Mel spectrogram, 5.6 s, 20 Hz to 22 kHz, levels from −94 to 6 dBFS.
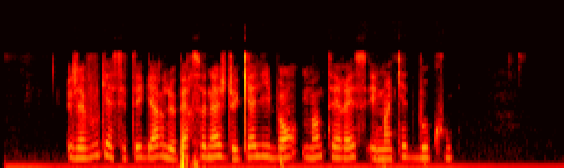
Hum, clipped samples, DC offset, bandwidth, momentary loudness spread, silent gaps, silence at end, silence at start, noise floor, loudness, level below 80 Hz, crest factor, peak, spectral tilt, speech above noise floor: none; under 0.1%; under 0.1%; 13.5 kHz; 12 LU; none; 1.1 s; 0.05 s; -64 dBFS; -36 LUFS; -48 dBFS; 34 dB; -2 dBFS; -3.5 dB/octave; 28 dB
